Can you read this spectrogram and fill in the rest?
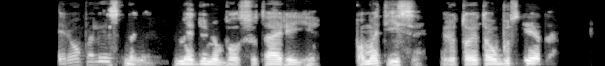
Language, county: Lithuanian, Telšiai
